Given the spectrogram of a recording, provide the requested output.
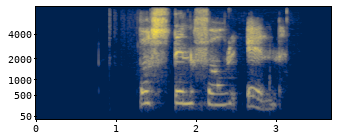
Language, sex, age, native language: Icelandic, male, 9, Icelandic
